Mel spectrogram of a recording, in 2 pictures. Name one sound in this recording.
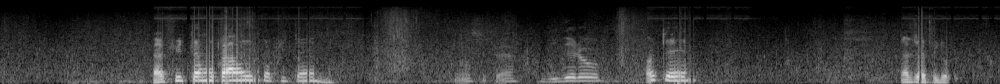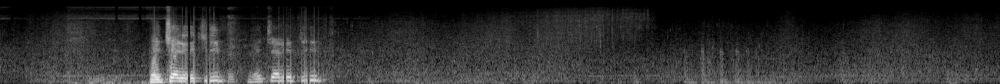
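Waves wash and churn against a wooden ship.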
